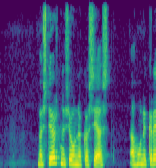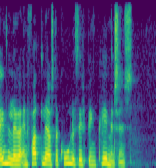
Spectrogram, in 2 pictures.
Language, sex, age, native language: Icelandic, female, 40-49, Icelandic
